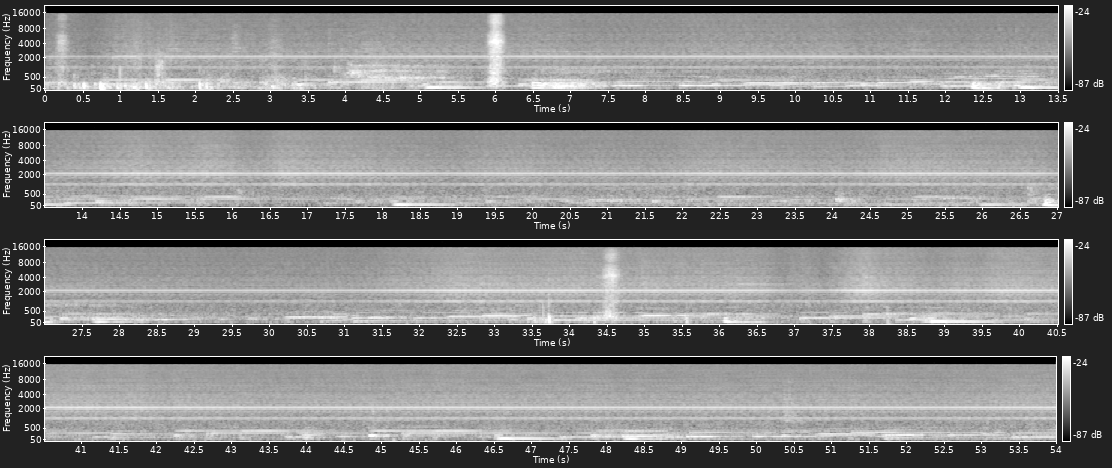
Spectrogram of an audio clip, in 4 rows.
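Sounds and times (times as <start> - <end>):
slow keyboard music: 0.0 - 16.4
high electrical whine: 0.0 - 54.0.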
